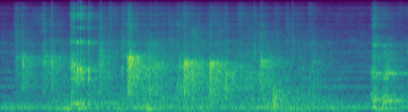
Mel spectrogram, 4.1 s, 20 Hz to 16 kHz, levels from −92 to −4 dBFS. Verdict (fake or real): fake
